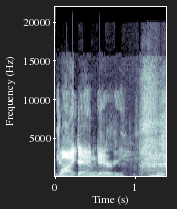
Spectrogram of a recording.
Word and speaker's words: yandere: Pronounced yandere.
